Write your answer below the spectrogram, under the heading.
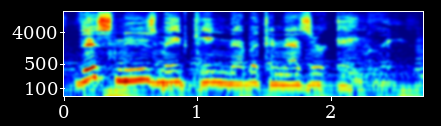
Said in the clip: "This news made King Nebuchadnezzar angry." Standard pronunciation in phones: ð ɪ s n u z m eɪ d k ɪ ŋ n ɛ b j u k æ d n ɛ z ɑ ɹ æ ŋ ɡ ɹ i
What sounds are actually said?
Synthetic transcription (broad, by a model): ð ɪ s n u z m eɪ d k ɪ ŋ n ɛ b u k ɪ n ɛ z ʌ ɹ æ ŋ ɡ ɹ i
